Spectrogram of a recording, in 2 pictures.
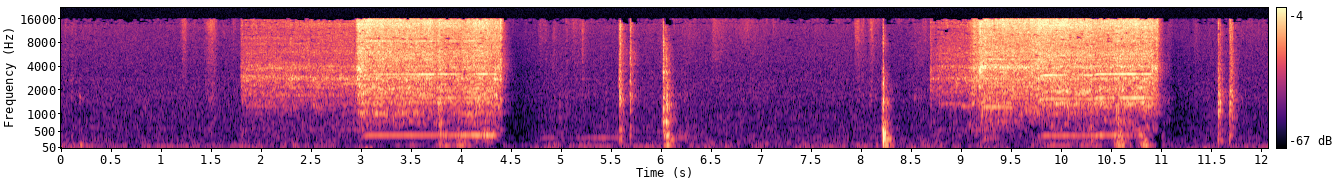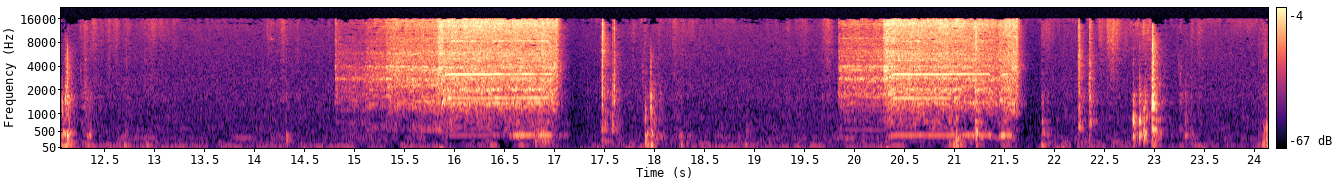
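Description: Cordless drill boring four holes through a thin wooden plate, one after another, each run lasting about two seconds. Sharp clicks and knocks come between the holes.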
